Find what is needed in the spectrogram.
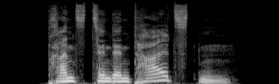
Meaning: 1. superlative degree of transzendental 2. inflection of transzendental: strong genitive masculine/neuter singular superlative degree
- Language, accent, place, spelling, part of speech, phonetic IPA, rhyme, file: German, Germany, Berlin, transzendentalsten, adjective, [tʁanst͡sɛndɛnˈtaːlstn̩], -aːlstn̩, De-transzendentalsten.ogg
